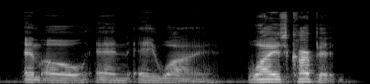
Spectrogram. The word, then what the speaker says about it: Monet: If Monet's name is pronounced Monay, why is carpet not carpe?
